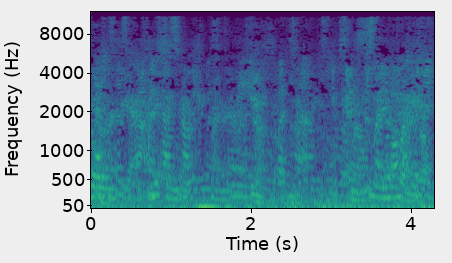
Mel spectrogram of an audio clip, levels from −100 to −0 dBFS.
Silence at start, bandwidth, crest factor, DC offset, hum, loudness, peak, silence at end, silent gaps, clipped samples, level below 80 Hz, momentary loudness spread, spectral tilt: 0 s; 11.5 kHz; 14 dB; under 0.1%; none; -40 LUFS; -22 dBFS; 0 s; none; under 0.1%; -44 dBFS; 6 LU; -5 dB/octave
